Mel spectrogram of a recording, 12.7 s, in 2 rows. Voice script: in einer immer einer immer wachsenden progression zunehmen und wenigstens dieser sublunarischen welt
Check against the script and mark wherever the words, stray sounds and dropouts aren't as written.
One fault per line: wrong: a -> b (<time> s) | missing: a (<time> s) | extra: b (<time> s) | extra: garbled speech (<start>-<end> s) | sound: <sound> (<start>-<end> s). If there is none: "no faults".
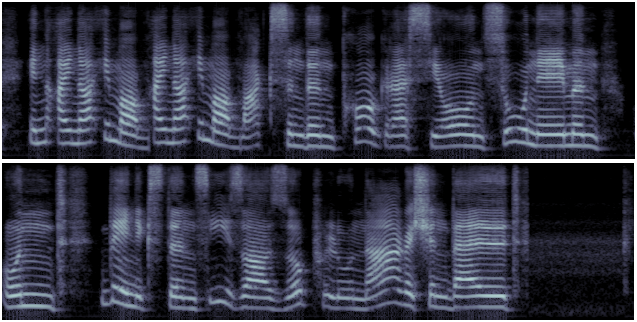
no faults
